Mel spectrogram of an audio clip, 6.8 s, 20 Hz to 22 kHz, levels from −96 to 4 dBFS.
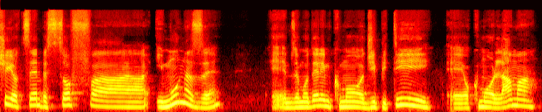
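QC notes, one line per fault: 5.61–5.71 s, short concealed packet loss, twice (the second at 5.64–5.68 s): about 20 ms went missing each time. The decoder filled the gaps by extending the preceding sound, 13 ms and 18 ms, then blended back. This heard as a brief smear.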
